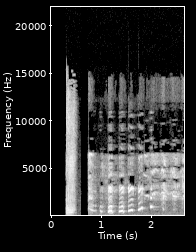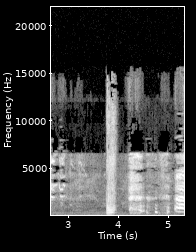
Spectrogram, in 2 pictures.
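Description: Two short fart sound effects, about three and a half seconds apart, with a voice laughing and chattering in quick syllables between and after them.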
